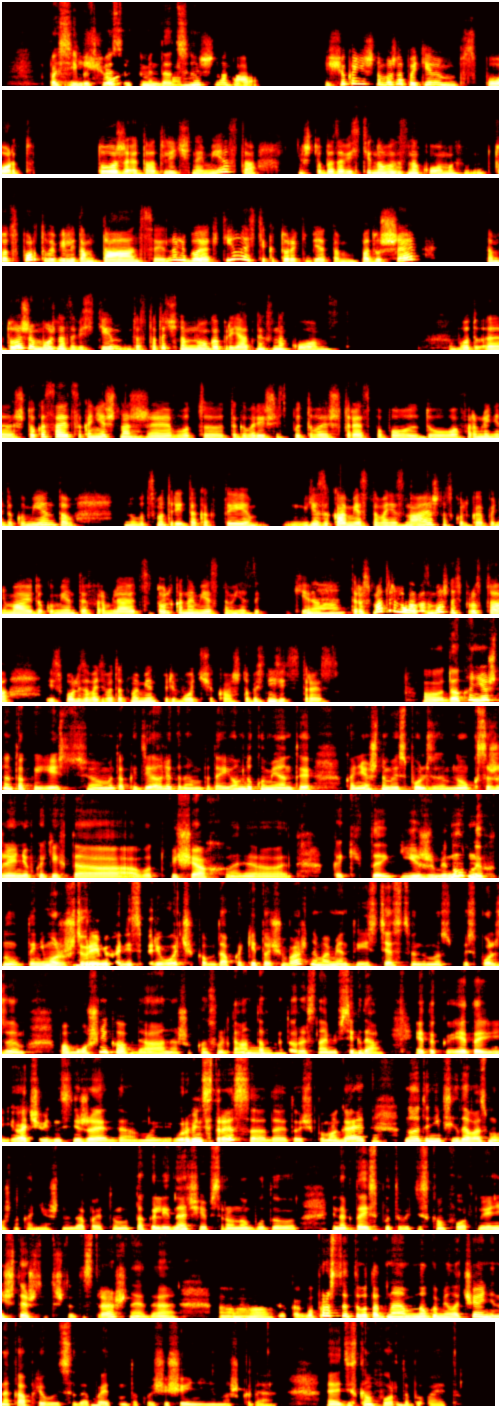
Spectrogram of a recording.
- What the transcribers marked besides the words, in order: other background noise; tapping
- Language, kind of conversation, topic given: Russian, advice, Как проходит ваш переезд в другой город и адаптация к новой среде?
